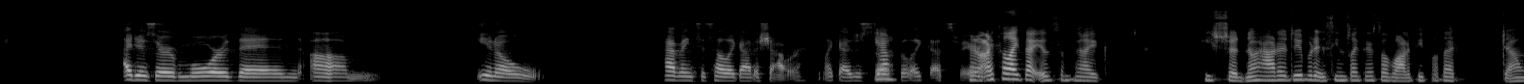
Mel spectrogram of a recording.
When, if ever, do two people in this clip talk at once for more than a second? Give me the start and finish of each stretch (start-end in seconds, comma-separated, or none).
none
